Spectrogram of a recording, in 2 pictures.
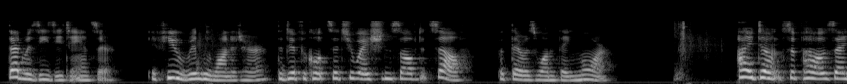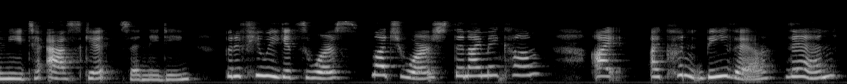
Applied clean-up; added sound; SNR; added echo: neural separator model SepFormer DNS4.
